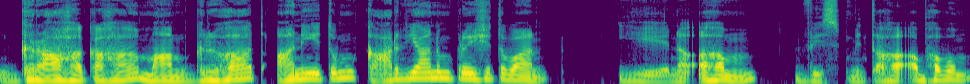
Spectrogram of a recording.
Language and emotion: Sanskrit, surprised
